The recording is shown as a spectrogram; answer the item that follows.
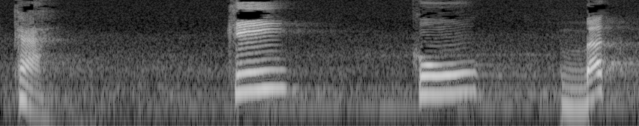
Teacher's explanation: Selanjutnya huruf K diucapkan dengan mengangkat pangkal lidah kita ke posisi di depan huruf Qaf. K diucapkan dengan mengalirkan nafas kita.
